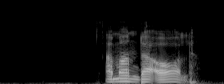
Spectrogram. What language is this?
Swedish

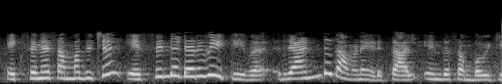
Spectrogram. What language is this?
Malayalam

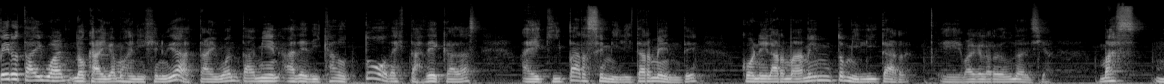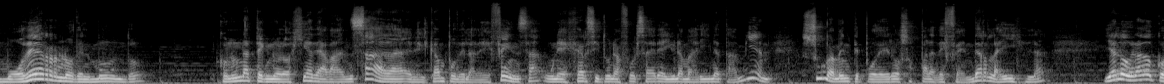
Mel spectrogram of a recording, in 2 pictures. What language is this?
Spanish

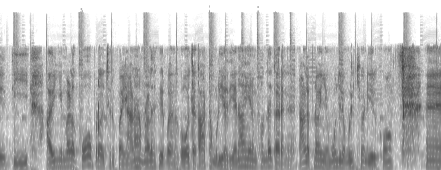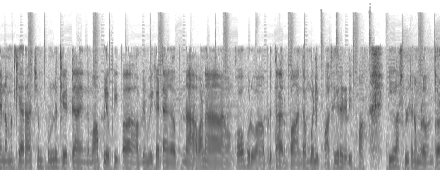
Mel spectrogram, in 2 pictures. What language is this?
Tamil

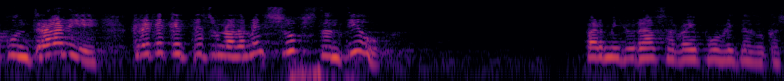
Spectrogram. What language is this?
Catalan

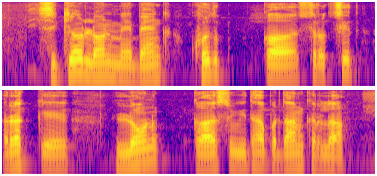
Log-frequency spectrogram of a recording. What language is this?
Bhojpuri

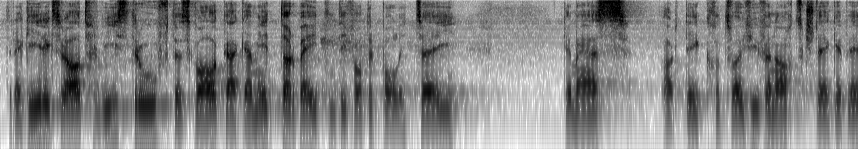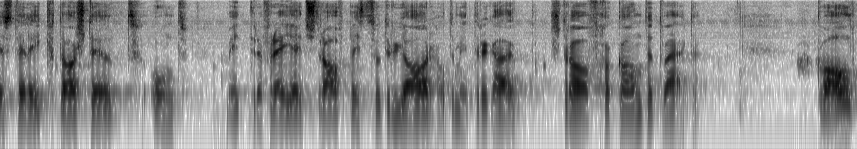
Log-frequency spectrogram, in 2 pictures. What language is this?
Swiss German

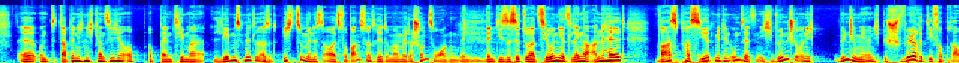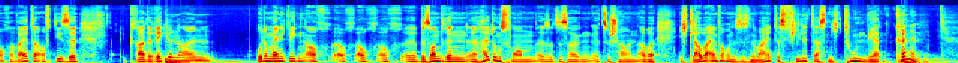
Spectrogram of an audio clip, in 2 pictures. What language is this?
German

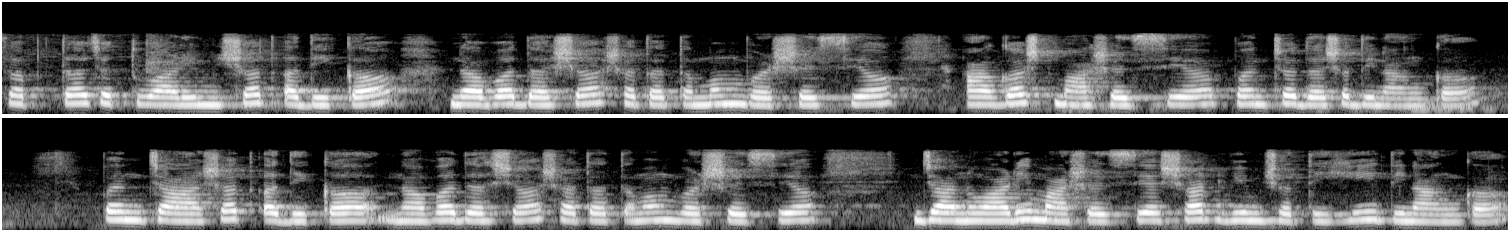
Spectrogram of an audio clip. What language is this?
Sanskrit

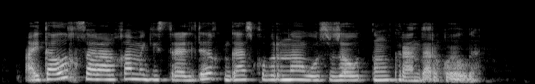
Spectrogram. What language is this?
Kazakh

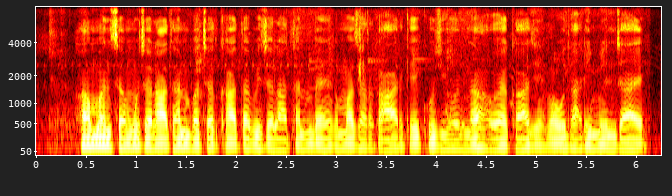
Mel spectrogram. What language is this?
Chhattisgarhi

